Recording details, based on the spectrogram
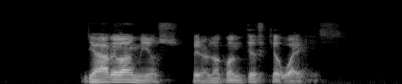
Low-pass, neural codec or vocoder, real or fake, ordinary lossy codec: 7.2 kHz; codec, 16 kHz, 1 kbps, FunCodec, trained on Chinese and English, 50 frames a second; fake; MP3, 32 kbps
